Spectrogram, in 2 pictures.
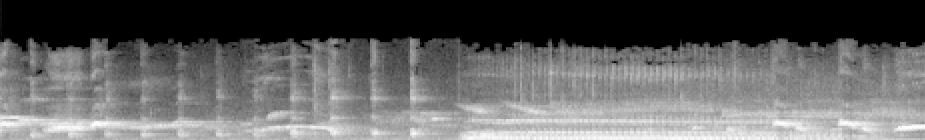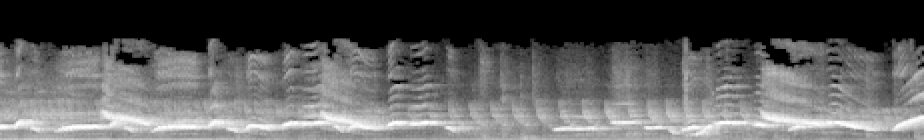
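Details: Tame caged Chinese hwamei with fighting song: quick whistled notes, then a long harsh nasal drawn-out note lasting about two seconds, followed by rapid sharp upswept whistles and twitters.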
